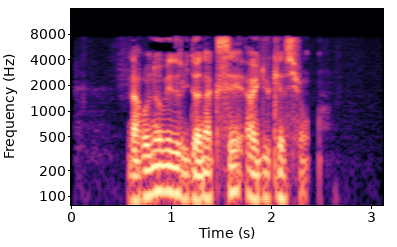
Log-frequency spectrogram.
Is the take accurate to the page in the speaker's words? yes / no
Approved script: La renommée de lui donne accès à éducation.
yes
